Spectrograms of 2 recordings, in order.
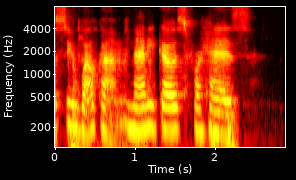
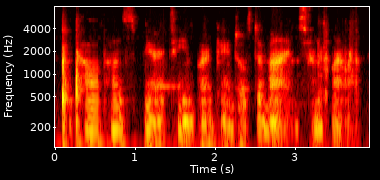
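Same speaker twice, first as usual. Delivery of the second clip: hushed whisper calling on spirit; whispered invocation; 15 dB quieter than usual. Acted. Reader calls on spirit for Sunflower's reading, whispered. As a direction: breathe the names of the guides in a whisper.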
